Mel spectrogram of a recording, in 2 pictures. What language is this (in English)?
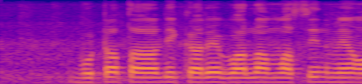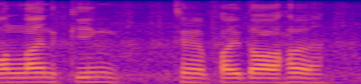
Maithili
